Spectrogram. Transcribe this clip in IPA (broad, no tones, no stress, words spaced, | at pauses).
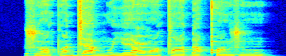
zũtˤɛ̃ dʲaŋũ jeʕũ tˤaɗa qʼũzũ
